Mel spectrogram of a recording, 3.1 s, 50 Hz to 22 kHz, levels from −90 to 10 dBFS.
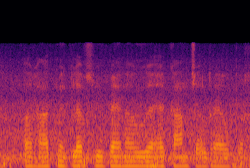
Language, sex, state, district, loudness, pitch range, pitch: Hindi, male, Bihar, West Champaran, -17 LUFS, 105-110 Hz, 105 Hz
